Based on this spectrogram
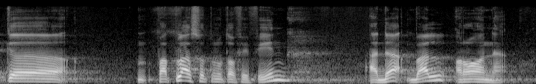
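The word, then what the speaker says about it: بل ران: Lam ketemu ra harusnya idgham mutaqaribain. Wa qul rabbi dibacanya wa qur rabbi zidni ilma. Tapi khusus untuk di sini harus saktah. Biar apa? Biar kalimat ron terbaca ron jelas.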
